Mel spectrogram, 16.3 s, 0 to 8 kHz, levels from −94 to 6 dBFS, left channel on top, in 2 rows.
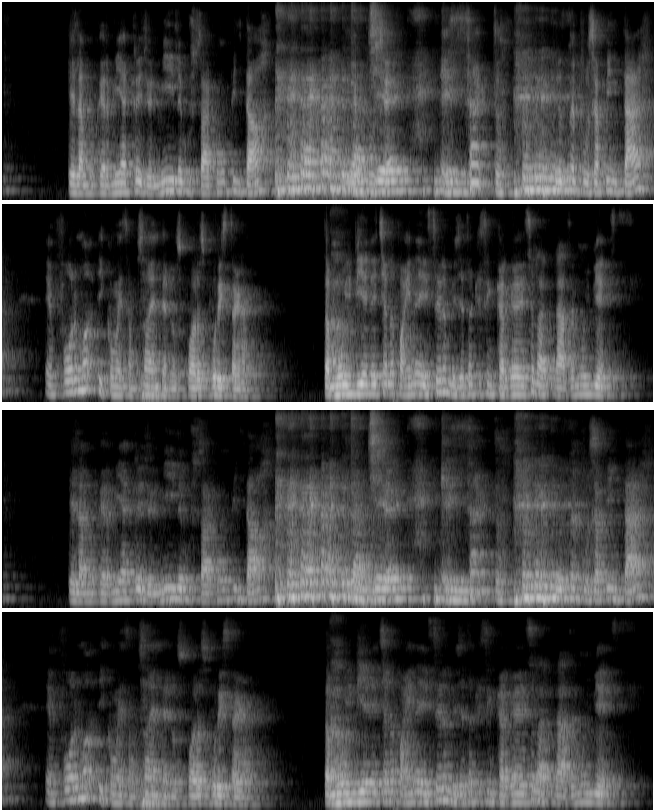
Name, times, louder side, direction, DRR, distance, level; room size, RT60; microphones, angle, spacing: voice 1, 0.8-3.3 4.2-4.9 5.5-6.3 6.9-8.1 8.7-11.2 12.2-15.7, left 4 dB, 65° left, 6 dB, 0.4 m, -30 dB
voice 2, 3.4-5.8 6.4-7.0 9.9-10.0 12.2-12.4, equal, 15° right, -6 dB, 1.5 m, -27 dB
4.1 x 3.4 x 3.5 m, 0.77 s
head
